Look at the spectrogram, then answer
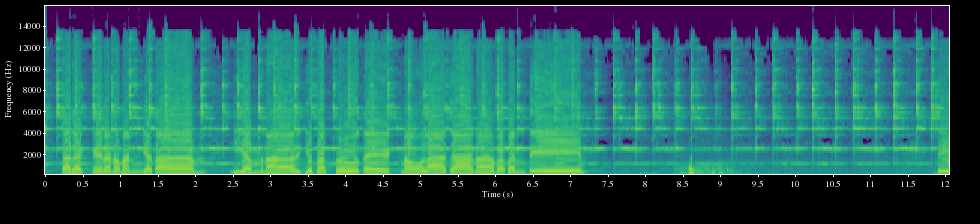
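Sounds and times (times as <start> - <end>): hand bell ringing fast: 0.0 - 12.0.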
